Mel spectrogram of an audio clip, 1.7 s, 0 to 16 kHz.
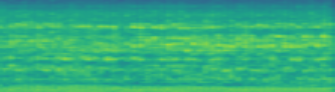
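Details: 2011 Yamaha T50 outboard after replacing the failed high-pressure fuel pump (pump had only clicked, no whine): steady even low idle rumble, no misses or surging; sounds healthy.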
